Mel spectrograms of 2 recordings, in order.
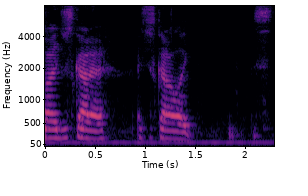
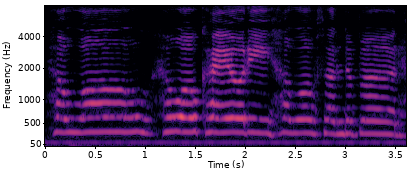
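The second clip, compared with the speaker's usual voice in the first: higher, sing-song greeting to chat; stream greeting voice; 5 semitones higher, 3 dB quieter, slower than usual. Acted. Greeting viewers at stream start, in a higher put-on greeting voice. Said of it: "I gotta do that voice every time I start stream".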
